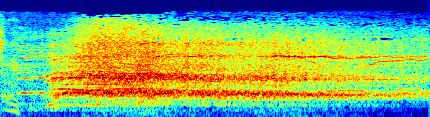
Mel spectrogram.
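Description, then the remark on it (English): In a film scene, a large gang crowd erupts into loud, sustained cheering and shouting after its leader lays out a plan to keep a truce and take over the city one borough at a time. Voices blend into a roaring wall of whoops and battle cries that holds steady for a few seconds before easing slightly. “So he laid out the plan, and everyone's cheering.”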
